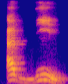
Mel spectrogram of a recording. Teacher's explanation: dalnya ditekan, berarti di situ ada huruf yang digabungkan.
